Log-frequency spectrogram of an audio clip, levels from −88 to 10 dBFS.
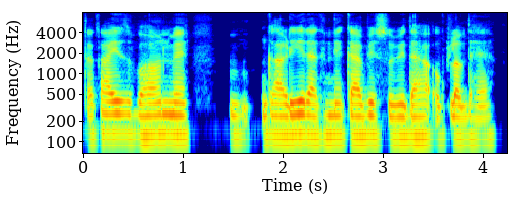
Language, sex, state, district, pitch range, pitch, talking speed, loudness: Hindi, male, Jharkhand, Jamtara, 120-125 Hz, 120 Hz, 155 wpm, -18 LUFS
